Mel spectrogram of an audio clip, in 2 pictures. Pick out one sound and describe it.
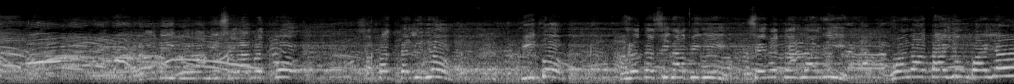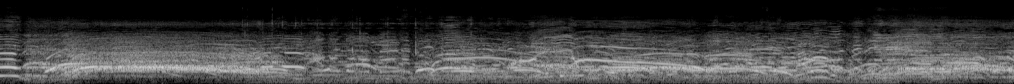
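A large crowd of men and women shouts and chants loudly outdoors.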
